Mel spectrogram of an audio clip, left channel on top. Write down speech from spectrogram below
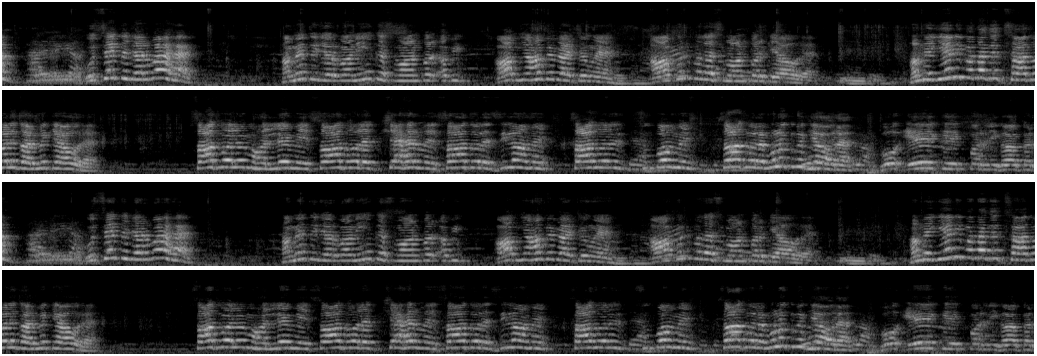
उससे तजर्बा है, हमें तजर्बा नहीं है कि आसमान पर, अभी आप यहाँ पे बैठे हुए हैं, आपको नहीं पता आसमान पर क्या हो रहा है। हमें ये नहीं पता कि साथ वाले घर में क्या हो रहा है, साथ वाले मोहल्ले में, साथ वाले शहर में, साथ वाले जिला में, साथ वाले सूबा में, साथ वाले मुल्क में क्या हो रहा है। वो एक एक पर निगाह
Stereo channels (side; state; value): both; normal; correlation 0.55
